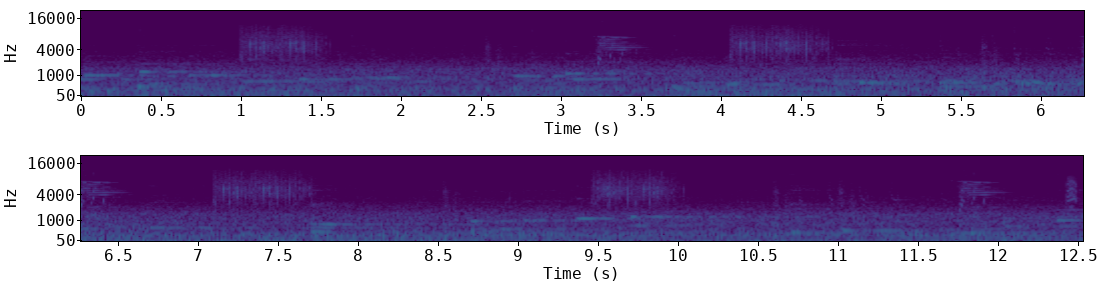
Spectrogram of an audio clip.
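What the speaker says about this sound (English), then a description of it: "I just need to water stuff" Water sprinkling over crops in a farming video game, heard as four or five short, hissing splash bursts at a steady pace over a constant bed of background game music.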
